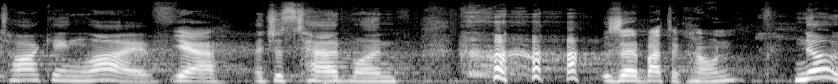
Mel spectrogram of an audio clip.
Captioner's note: laughs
